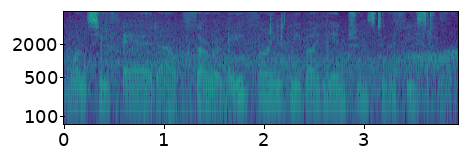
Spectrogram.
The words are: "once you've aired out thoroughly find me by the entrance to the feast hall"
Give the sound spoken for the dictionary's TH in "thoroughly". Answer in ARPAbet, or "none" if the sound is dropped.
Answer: TH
